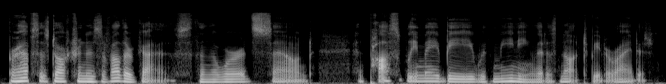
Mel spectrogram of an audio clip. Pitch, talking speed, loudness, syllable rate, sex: 130 Hz, 205 wpm, -22 LUFS, 5.6 syllables/s, male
